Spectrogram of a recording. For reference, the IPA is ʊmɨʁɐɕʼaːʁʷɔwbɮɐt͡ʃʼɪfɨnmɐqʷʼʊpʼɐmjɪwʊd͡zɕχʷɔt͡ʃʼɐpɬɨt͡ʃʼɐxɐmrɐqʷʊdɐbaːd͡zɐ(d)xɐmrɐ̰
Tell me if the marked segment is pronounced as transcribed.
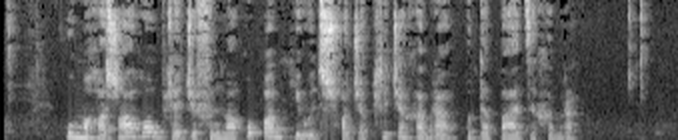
no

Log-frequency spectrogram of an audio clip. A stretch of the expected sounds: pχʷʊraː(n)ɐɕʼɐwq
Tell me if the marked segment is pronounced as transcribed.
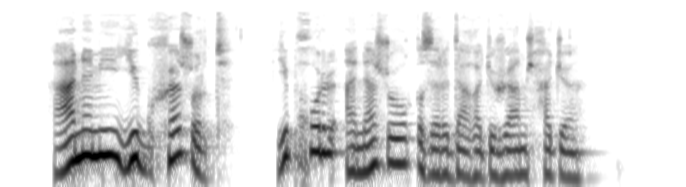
yes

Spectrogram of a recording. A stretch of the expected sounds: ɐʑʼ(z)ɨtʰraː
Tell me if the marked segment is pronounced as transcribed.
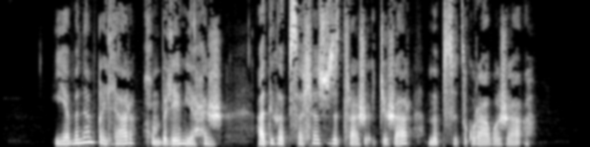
yes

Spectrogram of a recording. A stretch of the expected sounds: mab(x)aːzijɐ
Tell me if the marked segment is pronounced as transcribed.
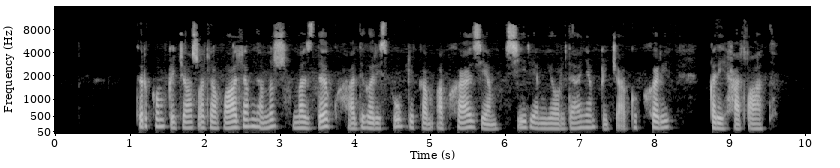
yes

